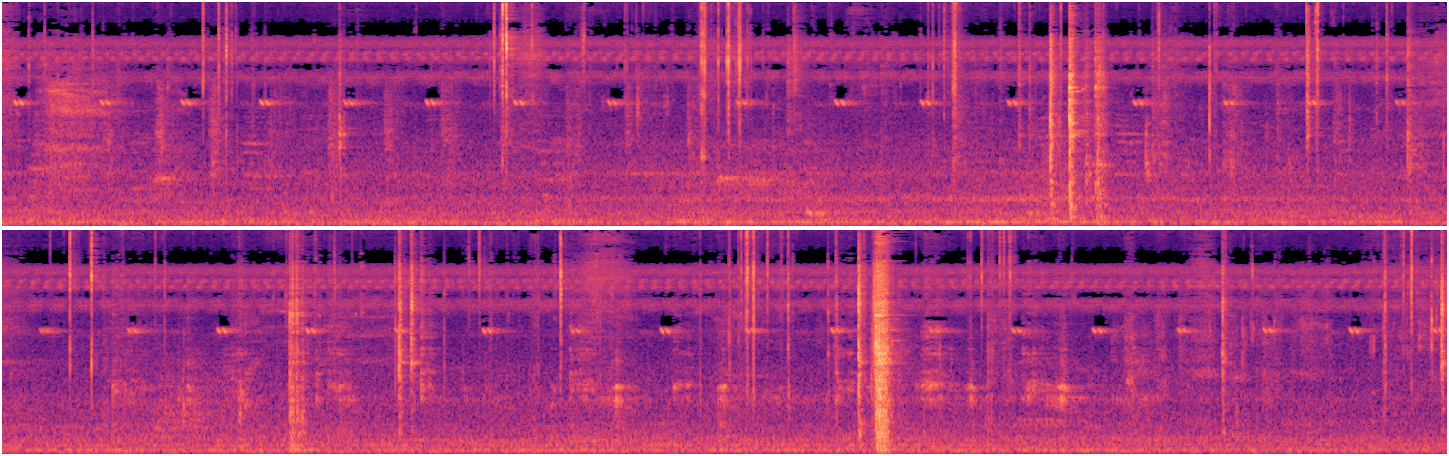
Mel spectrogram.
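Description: A cricket chirping steadily at a high even pitch, about three chirps every two seconds. Scattered sharp clicks and cracks come from eating crab, the loudest about three-quarters of the way through.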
